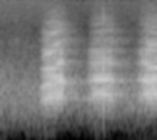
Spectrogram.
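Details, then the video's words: Common raven calling: three harsh, hoarse caws spaced about half a second apart, each broad and noisy, over a quiet background. "Raven Sound | Mysterious Calls of One of Nature’s Smartest Birds"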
